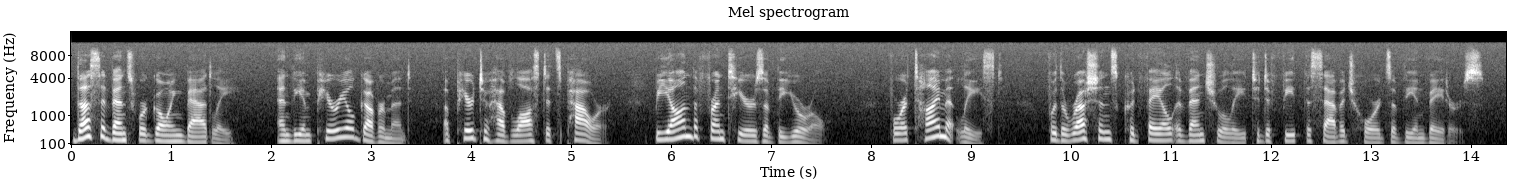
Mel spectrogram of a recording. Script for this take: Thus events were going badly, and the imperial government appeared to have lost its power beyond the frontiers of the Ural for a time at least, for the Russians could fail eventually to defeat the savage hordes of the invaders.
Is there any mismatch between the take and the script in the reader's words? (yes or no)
no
